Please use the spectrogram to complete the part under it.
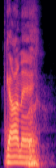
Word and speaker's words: Gane: Cyril, how do you say his last name? Gain or Gone? Gan? – Well, there's so many people saying Gane. – Gane. But okay. Look, look, Cyril Gane.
